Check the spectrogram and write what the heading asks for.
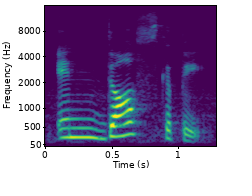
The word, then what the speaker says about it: endoscopy: Now, pronunciation, stress goes right there on the second syllable. It's endoscopy.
